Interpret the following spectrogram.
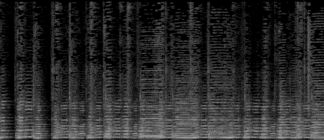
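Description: Piano accordion played solo: a quick melody of fast-changing notes, with a note held briefly in the middle.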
